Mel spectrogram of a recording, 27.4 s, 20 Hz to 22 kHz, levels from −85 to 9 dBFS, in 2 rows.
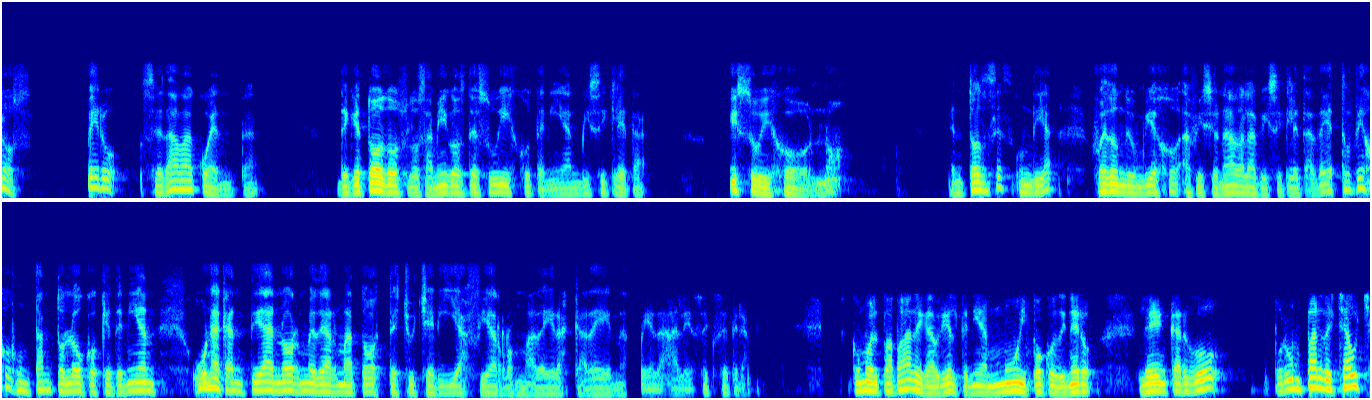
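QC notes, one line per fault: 19.92–20.08 s, handover gap: after "armatostes chucherías fierros maderas" the sound fades within milliseconds into 160 ms of silence as the call switches networks, unlike a click-edged dropout.
20.08–27.36 s, fallback to narrowband: the call drops from clean HD Voice to a narrowband codec. Nothing remains above 4 kHz and the sound turns duller and rougher, which fits AMR-NB at 12.2 kbit/s. The change is a permanent step, unlike a gradual filter sweep.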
